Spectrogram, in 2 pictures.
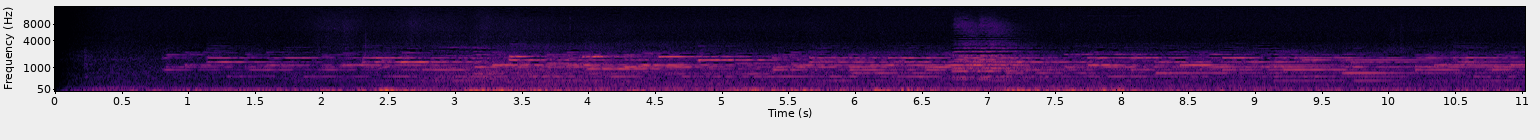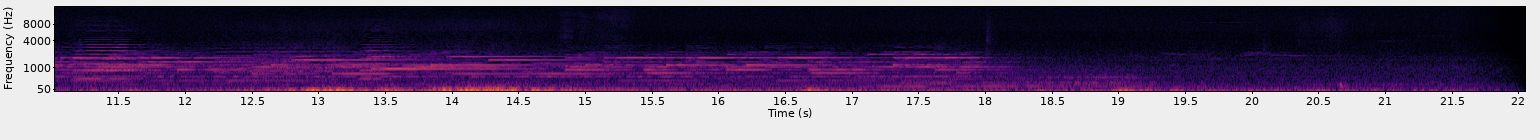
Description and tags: This is a funny recording of an ice-cream van outside my house. He parked in the middle of the road and you can hear other drivers beeping. He finally turns off the music and drives away.
car, cream, engine, horn, ice, music, outside, tune, van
